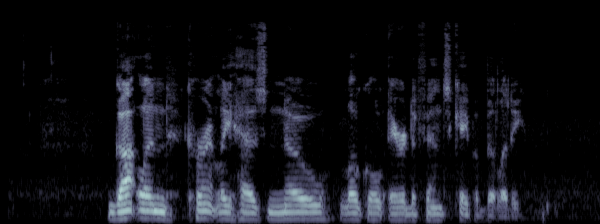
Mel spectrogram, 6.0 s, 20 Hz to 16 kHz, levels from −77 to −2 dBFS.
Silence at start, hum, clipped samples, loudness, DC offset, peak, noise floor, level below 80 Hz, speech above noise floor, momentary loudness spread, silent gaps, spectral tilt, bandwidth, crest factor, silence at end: 1.1 s; none; under 0.1%; -29 LUFS; under 0.1%; -6 dBFS; -64 dBFS; -72 dBFS; 35 dB; 12 LU; none; -5 dB/octave; 11.5 kHz; 26 dB; 0.8 s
